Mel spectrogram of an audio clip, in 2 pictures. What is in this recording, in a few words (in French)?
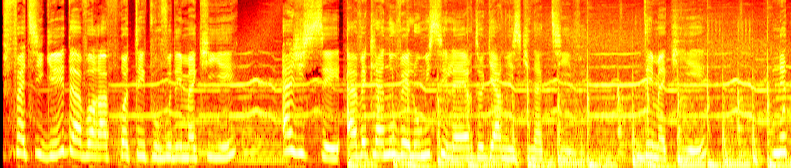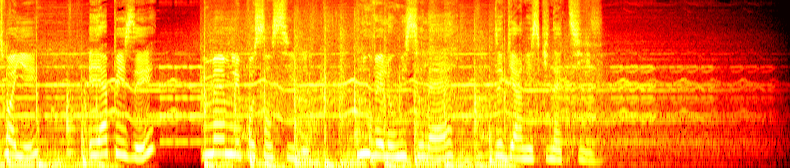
Pub fictive, Affirmée Déterminée Rassurante; Garnier Skin Active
